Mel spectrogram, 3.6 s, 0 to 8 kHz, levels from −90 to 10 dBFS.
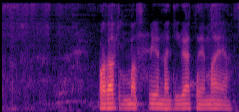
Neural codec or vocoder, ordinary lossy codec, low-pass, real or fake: codec, 24 kHz, 3 kbps, HILCodec; none; 7.2 kHz; fake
